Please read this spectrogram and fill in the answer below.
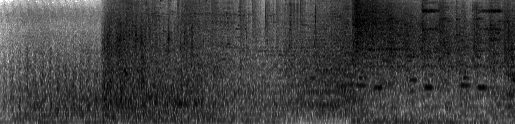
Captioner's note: metal crunching; frantic dramatic music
